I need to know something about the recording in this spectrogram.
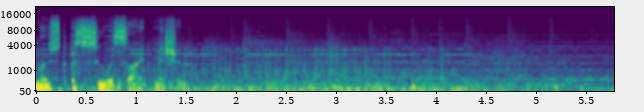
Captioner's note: device beeping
